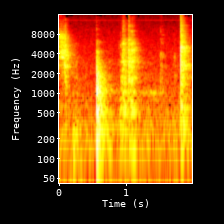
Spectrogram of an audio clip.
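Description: Metal bar clamp being set and tightened against wooden cleats: three sharp metallic clacks, the first the loudest.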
